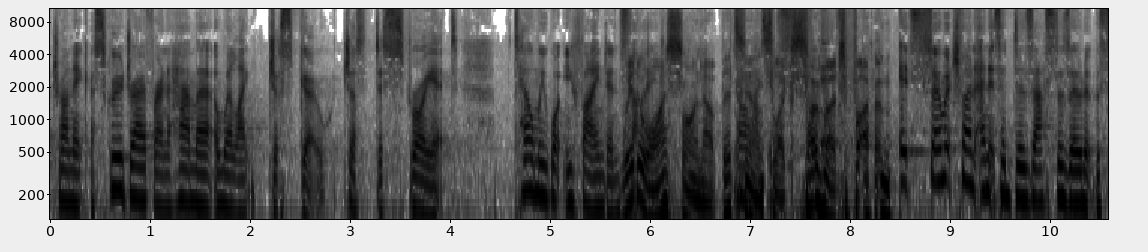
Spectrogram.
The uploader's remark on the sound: in front a live audience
